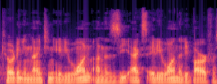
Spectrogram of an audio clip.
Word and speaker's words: ZX81: So I think Phil would like to correct your pronunciation of the computer that he first programmed on. Uh-oh. The ZX81 is the correct name.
